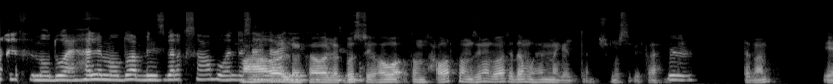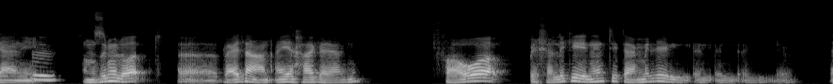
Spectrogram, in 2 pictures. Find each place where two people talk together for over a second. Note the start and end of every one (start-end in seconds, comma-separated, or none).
2.4-3.7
